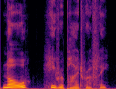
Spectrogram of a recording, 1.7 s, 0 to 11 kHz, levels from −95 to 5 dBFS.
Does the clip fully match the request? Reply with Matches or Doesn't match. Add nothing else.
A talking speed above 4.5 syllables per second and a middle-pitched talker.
Doesn't match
